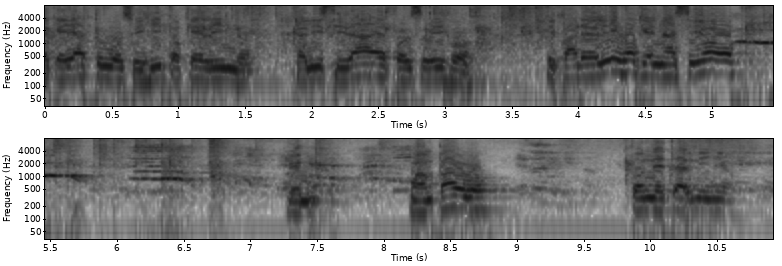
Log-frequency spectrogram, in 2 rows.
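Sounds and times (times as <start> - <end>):
group applauding a mother at a San Isidro birthday celebration: 0.0 - 8.2, 9.8 - 10.0
speech: 0.1 - 5.6, 7.3 - 8.9, 9.8 - 10.7.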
